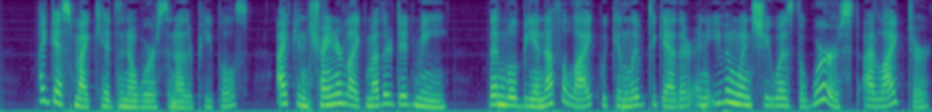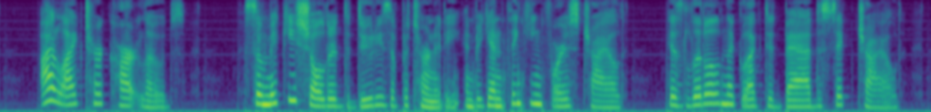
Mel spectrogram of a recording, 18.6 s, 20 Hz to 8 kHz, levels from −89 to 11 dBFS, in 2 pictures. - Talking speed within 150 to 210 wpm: Yes, average, 190 wpm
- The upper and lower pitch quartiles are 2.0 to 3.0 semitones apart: No, average, 4.8 semitones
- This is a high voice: Yes, high, 200 Hz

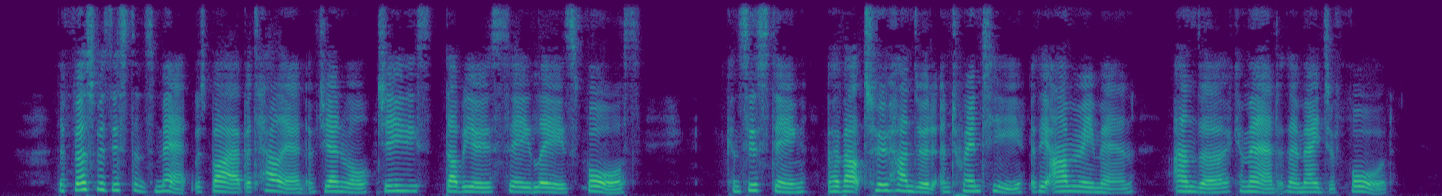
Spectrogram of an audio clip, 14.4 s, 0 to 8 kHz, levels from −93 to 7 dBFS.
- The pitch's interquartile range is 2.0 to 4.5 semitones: Yes, average, 3.0 semitones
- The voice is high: Yes, high, 200 Hz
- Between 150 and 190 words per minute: No, slow, 135 wpm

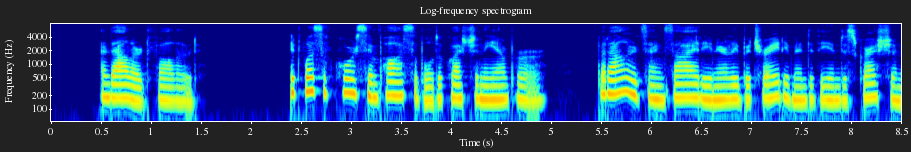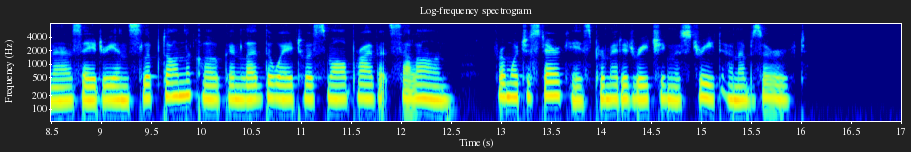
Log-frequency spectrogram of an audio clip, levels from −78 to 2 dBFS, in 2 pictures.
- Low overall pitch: No, medium, 170 Hz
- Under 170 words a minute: Yes, average, 160 wpm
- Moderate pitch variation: No, narrow, 1.9 semitones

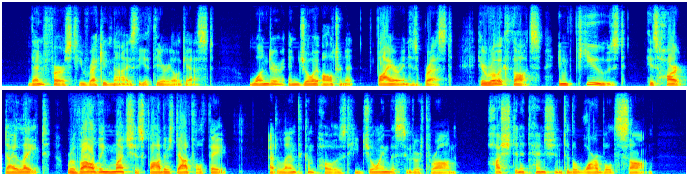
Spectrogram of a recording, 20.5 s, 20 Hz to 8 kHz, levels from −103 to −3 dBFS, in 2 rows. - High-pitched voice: No, low, 120 Hz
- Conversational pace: No, slow, 120 wpm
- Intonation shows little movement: Yes, narrow, 2.2 semitones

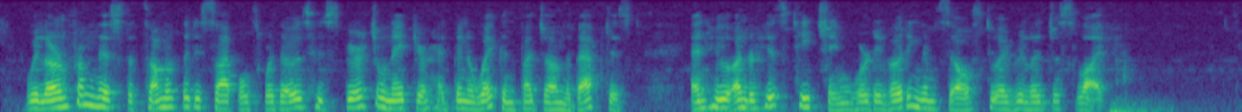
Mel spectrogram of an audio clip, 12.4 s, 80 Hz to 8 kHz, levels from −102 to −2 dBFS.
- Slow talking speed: No, average, 160 wpm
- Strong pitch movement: No, average, 3.8 semitones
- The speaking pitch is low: No, medium, 150 Hz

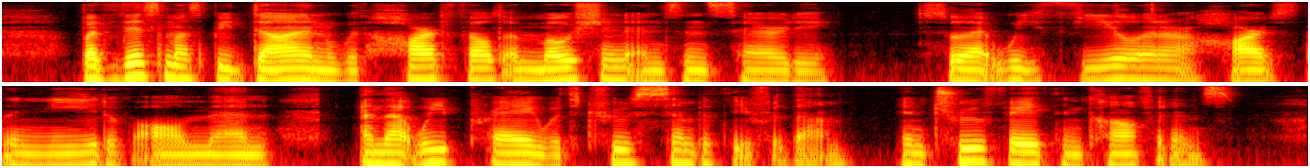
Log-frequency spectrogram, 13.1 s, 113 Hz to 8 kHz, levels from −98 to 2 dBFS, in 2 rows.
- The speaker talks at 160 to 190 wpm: Yes, average, 170 wpm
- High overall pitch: No, low, 115 Hz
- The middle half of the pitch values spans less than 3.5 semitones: Yes, narrow, 2.6 semitones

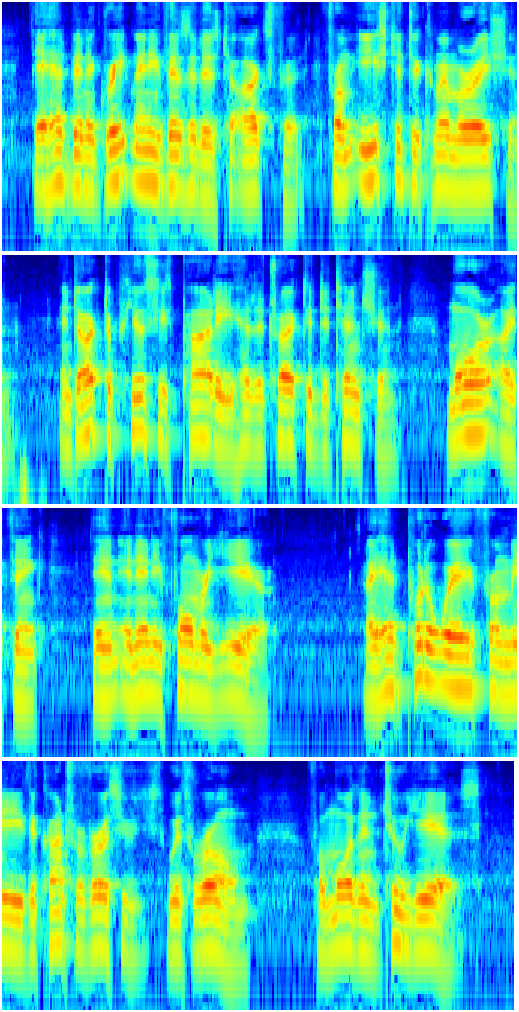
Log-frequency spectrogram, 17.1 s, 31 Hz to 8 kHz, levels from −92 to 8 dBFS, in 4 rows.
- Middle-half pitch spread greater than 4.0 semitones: No, average, 2.9 semitones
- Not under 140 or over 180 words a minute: Yes, average, 150 wpm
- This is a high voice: No, low, 130 Hz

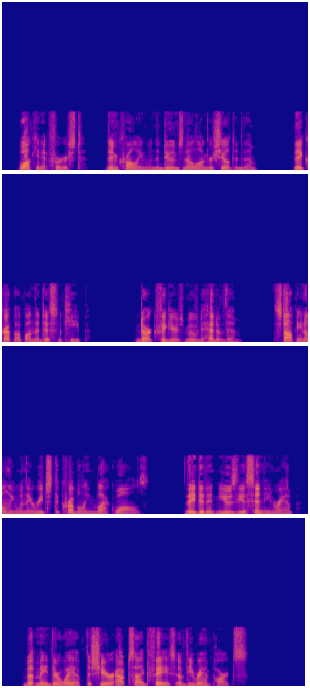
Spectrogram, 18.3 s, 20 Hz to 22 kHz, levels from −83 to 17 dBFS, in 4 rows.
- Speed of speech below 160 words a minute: No, average, 170 wpm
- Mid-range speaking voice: No, very low, 90 Hz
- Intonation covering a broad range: No, average, 3.7 semitones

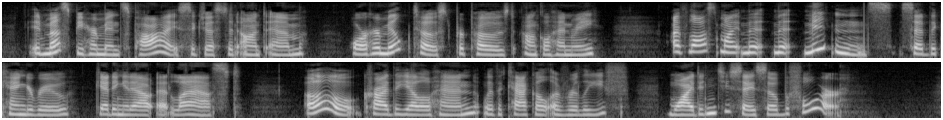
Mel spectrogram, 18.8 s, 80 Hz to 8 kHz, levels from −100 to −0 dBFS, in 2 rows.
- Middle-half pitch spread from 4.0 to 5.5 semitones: Yes, average, 4.5 semitones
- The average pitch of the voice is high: Yes, high, 225 Hz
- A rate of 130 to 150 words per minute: Yes, average, 145 wpm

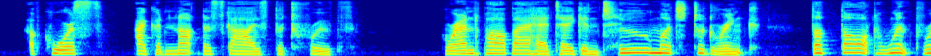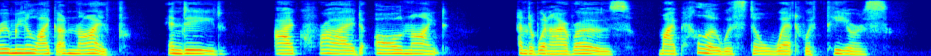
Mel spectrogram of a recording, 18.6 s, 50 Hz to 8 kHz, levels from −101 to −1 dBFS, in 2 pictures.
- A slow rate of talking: Yes, slow, 125 wpm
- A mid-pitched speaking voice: Yes, medium, 180 Hz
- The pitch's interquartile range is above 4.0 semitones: No, average, 3.1 semitones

